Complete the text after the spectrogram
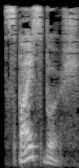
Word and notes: spicebush: British English

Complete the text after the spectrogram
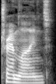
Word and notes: tramlines: American English

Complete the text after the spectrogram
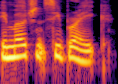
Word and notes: emergency brake: British English

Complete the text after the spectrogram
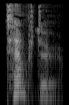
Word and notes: tempter: British English

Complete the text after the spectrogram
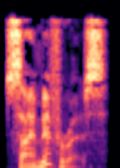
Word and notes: cymiferous: British English

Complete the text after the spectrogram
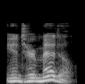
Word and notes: intermeddle: British English

